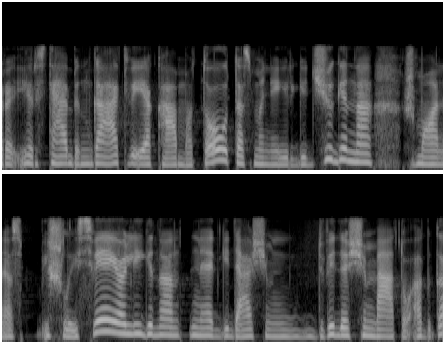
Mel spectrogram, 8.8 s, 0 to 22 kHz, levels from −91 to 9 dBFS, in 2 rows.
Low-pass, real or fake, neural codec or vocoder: 7.2 kHz; real; none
